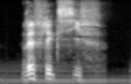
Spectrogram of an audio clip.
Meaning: reflexive
- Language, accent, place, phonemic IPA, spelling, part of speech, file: French, France, Lyon, /ʁe.flɛk.sif/, réflexif, adjective, LL-Q150 (fra)-réflexif.wav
